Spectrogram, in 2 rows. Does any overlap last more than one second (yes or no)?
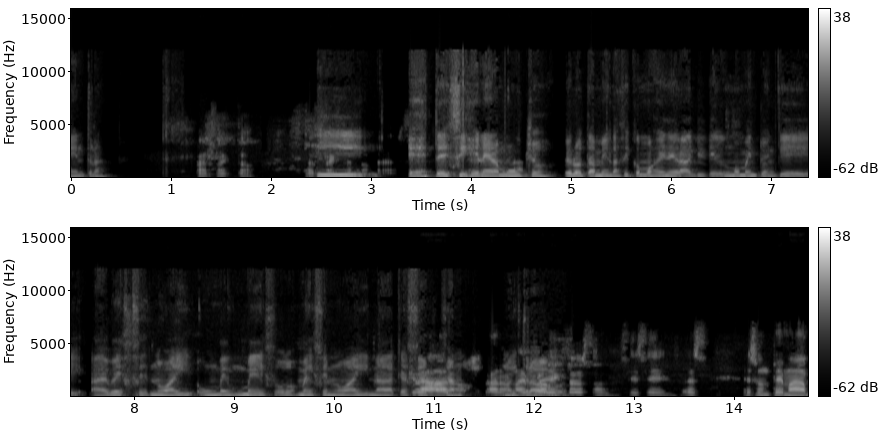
yes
